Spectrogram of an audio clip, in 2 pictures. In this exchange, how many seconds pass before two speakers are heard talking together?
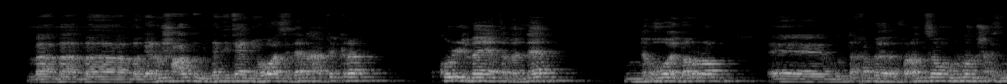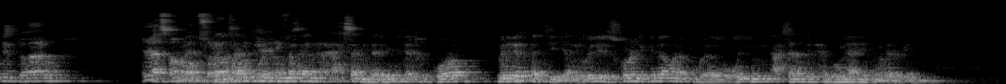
11.8 s

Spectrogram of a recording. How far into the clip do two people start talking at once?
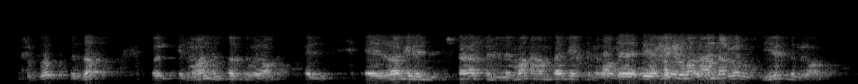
6.0 s

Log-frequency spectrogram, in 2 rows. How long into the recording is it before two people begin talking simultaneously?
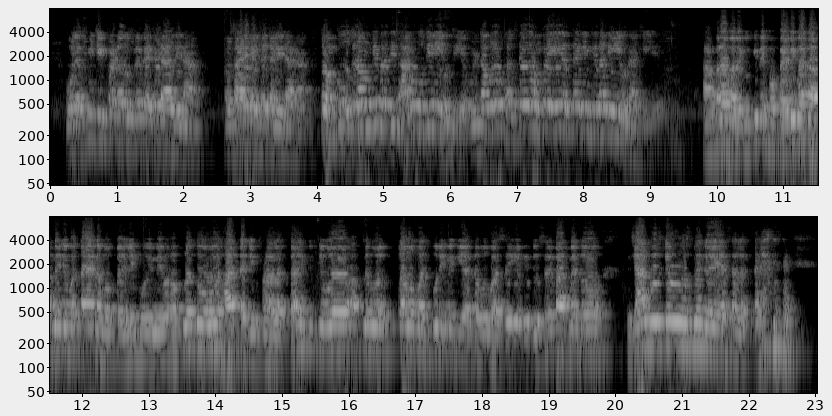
none

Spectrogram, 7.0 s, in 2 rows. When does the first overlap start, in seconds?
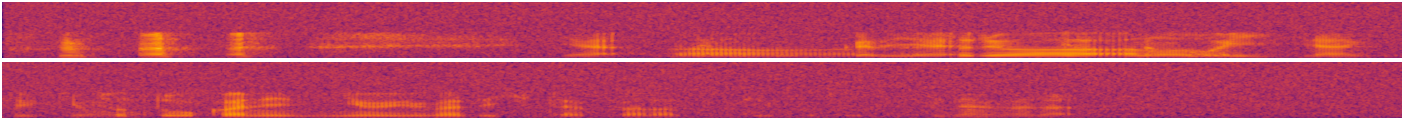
1.7 s

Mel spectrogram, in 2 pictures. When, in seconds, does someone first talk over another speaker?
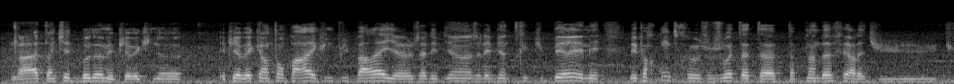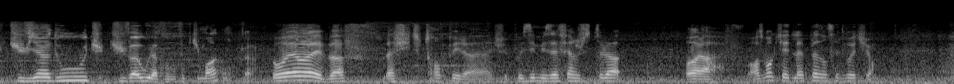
none

